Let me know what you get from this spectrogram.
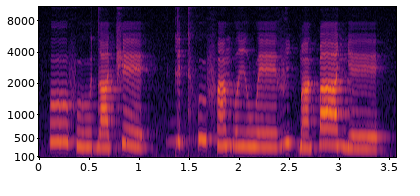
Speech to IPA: oː˦fuː˨ da˨t͡ʃe˦˨ | ɡɪ˦tʰu˦fã˨˦ɡʷiː˨ weː˨vi˦ ɡ͡bã˨k͡paː˦ɲeː˨

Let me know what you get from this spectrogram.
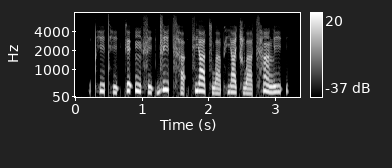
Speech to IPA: pʰi˧t̪ʰi˨ʔke˦ʔ ĩ˧ si˨ʔd͡zi˥˧ t͡sʰa˨ʔt͡sja˥˧ t͡swa˨˩pʰja˧t͡ɕwa˨˩t͡sʰã˥˧ li˦ʔ

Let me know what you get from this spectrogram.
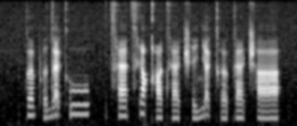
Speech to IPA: kœ˧pʼə˨dæ̰˦kʼuː˦ | t͡sʰæ˧t͡sʰe˦ qʰe˨tʰæ˨t͡ʃʰe˨ʎæ̰˦ kʰœ˨kæ˧t͡ʃʰaː˧

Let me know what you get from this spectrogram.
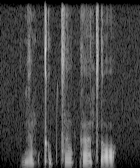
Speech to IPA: ɡɛ̃˨˦pkʼɯ˨pt͡sə̃˧l kãː˨t͡sɾɒ˨

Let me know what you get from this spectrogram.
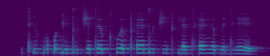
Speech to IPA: tʼiɡʷaɓʌɡe dut͡ʃɛtɛ kʷʰɛ pʰɛdut͡ʃipʰjɛ tʰɛɦɛ pedʱe

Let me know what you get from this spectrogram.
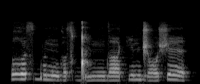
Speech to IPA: ʁʷɛ˦s bo˧nŋɡɔ˧sɡ͡ǃeː˧mndaː˧ ki˦nd͡ʒɔː˨˦ʃɛː˦˨

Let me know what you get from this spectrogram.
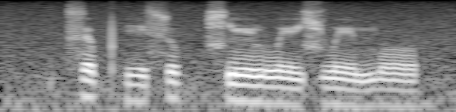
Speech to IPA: t͡sə˦ pʰi˧su˦k̚ ɕẽ˧lwe˨˩ɕwe˨˩mo˨˩

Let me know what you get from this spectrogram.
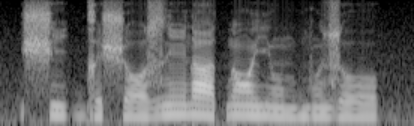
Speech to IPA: ʃi˧ɡə˨ʃɔ˨ zĩ˦ɾa˦˨ ɗɔ̃˦ jũ˨ bũ˨zo˨

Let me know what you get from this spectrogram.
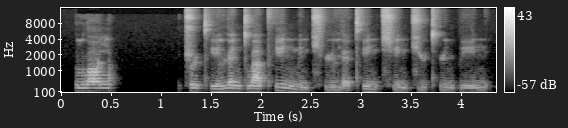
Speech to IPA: lwɑ˥ŋ | ʈ͡ʂɻ̩˥t̪ʰi˧˥lɥɛ˥˧nt̪wä˥˧ pʰi˥˩nmi˩n t͡ɕʰy˧˥ljɛ̰˨˩t̪ʰi˥˧n t͡ɕʰi˥˩nt͡ɕy˥t̪ʰy˥˩npi˧˥n

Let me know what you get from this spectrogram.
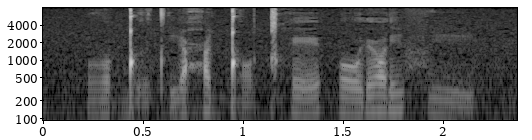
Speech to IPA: ðoɡ͡ǃɯtʼiħɯ ɡ͡ǃɔǀʰe | o ɾʲɔɾi fi

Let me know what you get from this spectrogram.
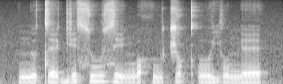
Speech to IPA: nʊ˨ tɛ˨˦ɡe˦ suː˦ zeː˨ŋɔ˨huː˨t͡ʃɔ˦ kʼoː˨˦joː˨ŋɛ˦

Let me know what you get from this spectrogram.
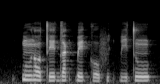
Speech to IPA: k͡pũ˦ ɾɔ˦˨te˨˦da˦ k͡pe˧ko˨fi˨ k͡pi˨tũ˧

